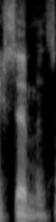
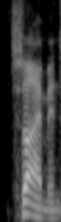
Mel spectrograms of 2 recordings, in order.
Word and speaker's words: Simons: Simons. I I butchered the name. I mean, Simons. Um I I thought there was two M's there and there's only one.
